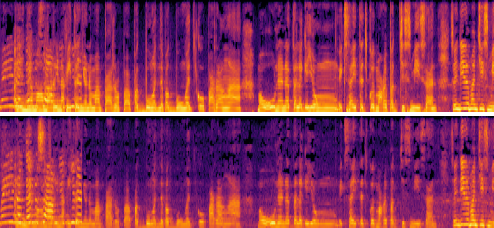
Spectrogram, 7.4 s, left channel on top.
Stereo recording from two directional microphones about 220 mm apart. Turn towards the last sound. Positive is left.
turn(degrees=30)  # may be behind; listen again after turning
